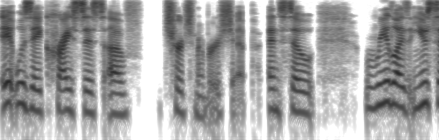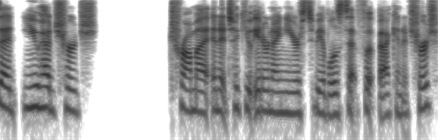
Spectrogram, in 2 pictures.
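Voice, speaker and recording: A woman speaks in a plain, everyday voice, medium in pitch, at a fairly quick pace with fairly even intonation. The sound is dry and close with no echo, on a very clean recording with a silent background. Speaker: nurse. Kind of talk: podcast interview. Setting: podcast conversation.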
